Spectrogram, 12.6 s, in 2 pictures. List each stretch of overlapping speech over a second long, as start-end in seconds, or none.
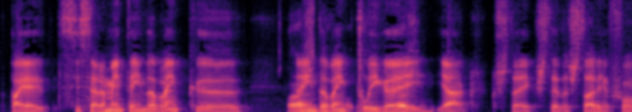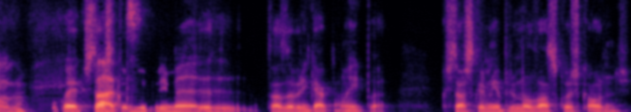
2.9-4.2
